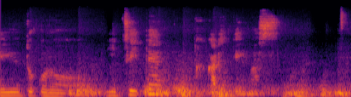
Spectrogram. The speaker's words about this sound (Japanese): すいません、ちょっと後ろで雷がすごい鳴ってて申し訳ありません、え聞き取りづらいところもあるかと思いますけれども、ご容赦いただければ幸いです。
